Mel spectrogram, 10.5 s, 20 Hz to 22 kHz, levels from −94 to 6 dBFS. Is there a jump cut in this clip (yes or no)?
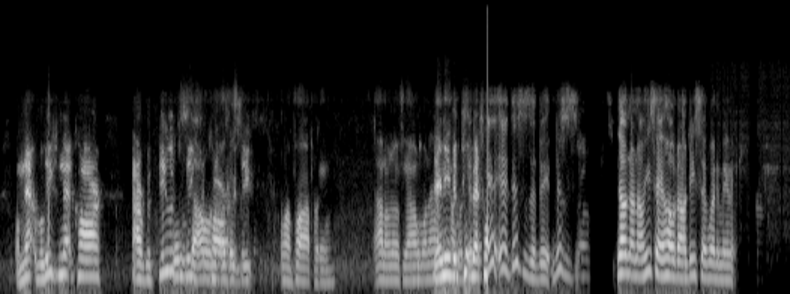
yes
